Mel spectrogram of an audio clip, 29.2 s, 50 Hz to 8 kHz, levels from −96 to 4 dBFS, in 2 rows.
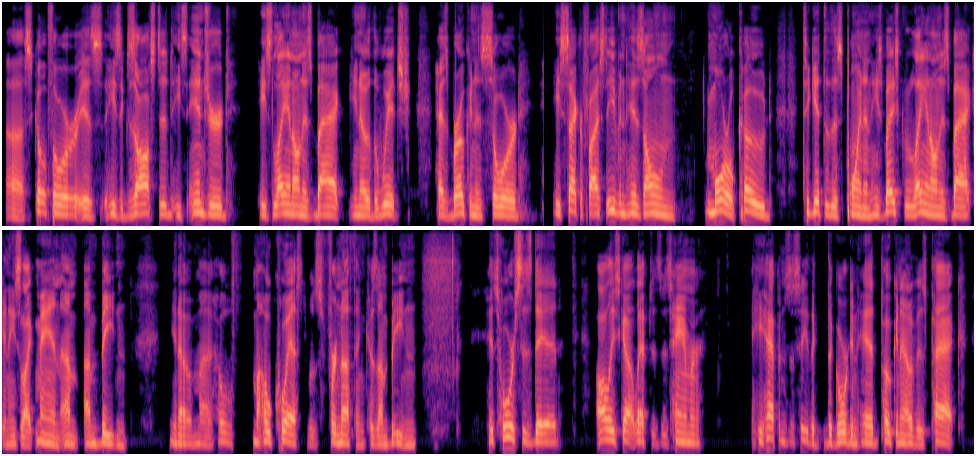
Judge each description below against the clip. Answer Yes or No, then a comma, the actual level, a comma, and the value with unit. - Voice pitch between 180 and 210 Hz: No, low, 110 Hz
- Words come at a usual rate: Yes, average, 165 wpm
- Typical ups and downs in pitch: No, narrow, 2.3 semitones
